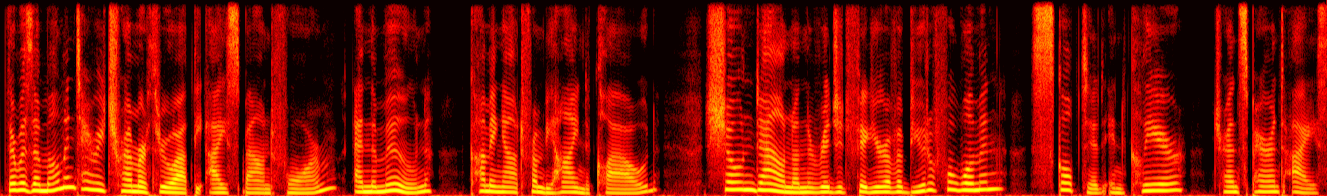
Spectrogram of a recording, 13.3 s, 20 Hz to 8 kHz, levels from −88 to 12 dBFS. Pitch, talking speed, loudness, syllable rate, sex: 225 Hz, 155 wpm, -16 LUFS, 4.8 syllables/s, female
